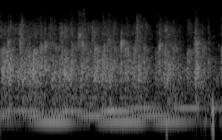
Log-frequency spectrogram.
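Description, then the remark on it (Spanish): A crowd claps loudly and steadily, a dense, continuous wash of many hands applauding throughout, with no voices standing out. “Le dan un fuerte aplauso.”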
